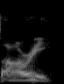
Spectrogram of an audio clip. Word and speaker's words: Henri: It's Henry with an I, so I assume it is Henri.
